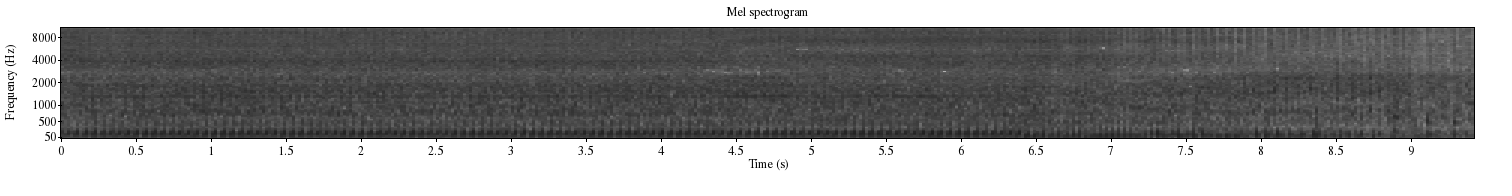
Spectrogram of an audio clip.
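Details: Generac 5500XL generator after repair of no-compression fault from cracked valve keeper plate, governor readjusted, new fuel filter and line: steady even drone holding speed without hunting, then spooling down at shutdown; normal running.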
